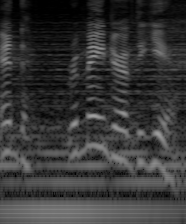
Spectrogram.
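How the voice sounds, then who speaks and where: A man playing an old miser in a live radio play, speaking haltingly and melodramatically. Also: high-pitched, animated. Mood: horrified, pitying. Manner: halting, melodramatic, breaking phrases for effect. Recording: live stage, music underneath.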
